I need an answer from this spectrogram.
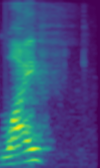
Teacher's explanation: the wife no teeth touching but vibration yes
